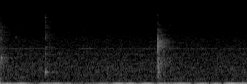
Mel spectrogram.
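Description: Computer mouse clicking: a sharp click at the start, a faint click about half a second in, and another sharp click about a second and a half in.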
